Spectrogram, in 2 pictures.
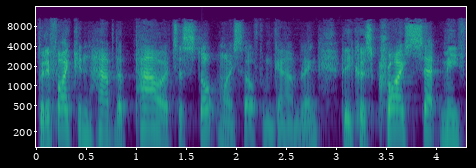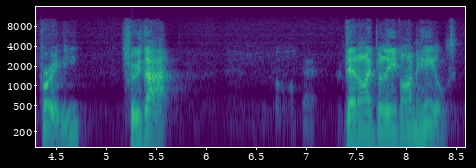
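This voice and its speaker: A man's voice: sits high, lively intonation, measured pace, sharp tone. A middle-aged man from England giving a candid personal testimony at a men's conference, with self-deprecating humor. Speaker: conference speaker.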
